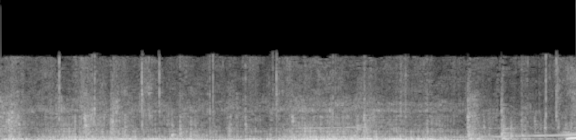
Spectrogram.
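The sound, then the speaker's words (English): A sleeping giant's enormous snoring: a deep, rumbling roar rolls on steadily for about three seconds, loud and gravelly, with a thin rising whistle creeping in toward the end. “He struggled to get close, because each time he walked forward, the giant's enormous snores blew him back.”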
